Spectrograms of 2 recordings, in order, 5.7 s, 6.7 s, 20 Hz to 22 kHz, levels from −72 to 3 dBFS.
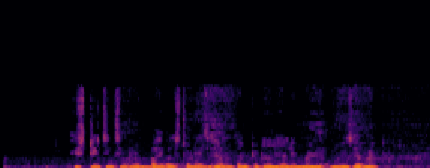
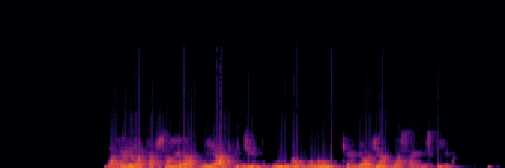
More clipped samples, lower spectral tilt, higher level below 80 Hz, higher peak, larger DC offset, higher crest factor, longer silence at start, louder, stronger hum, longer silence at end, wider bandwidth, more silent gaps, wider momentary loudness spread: neither; about the same, -8 dB/octave vs -7 dB/octave; about the same, -50 dBFS vs -48 dBFS; about the same, -10 dBFS vs -12 dBFS; neither; about the same, 14 dB vs 16 dB; second, 1 s vs 1.4 s; first, -24 LUFS vs -27 LUFS; neither; first, 0.4 s vs 0.1 s; second, 11 kHz vs 13.5 kHz; second, none vs 6.43-6.48 s; second, 7 LU vs 11 LU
